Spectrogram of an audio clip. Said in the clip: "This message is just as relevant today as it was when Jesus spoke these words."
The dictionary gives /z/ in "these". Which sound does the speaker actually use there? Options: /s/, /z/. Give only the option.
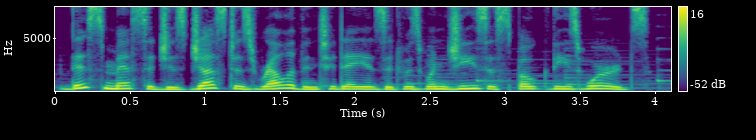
/z/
